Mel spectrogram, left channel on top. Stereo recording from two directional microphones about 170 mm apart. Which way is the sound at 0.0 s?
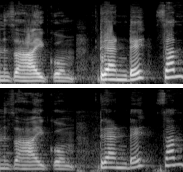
45° left (ahead or behind).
